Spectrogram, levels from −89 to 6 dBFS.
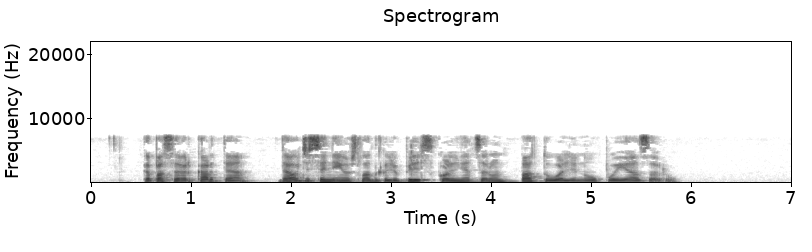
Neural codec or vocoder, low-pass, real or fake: none; 7.2 kHz; real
